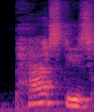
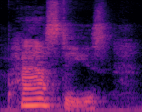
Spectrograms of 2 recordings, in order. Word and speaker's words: pasties: and pastry important note pasties here is pronounced pasties not pasties to the British there's a difference so this is day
